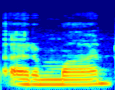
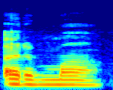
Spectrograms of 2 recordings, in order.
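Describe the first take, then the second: First: The word ends with a full n sound. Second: The word ends with a nasalized vowel.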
